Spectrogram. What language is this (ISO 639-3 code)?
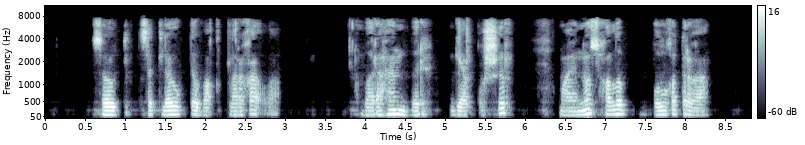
bak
